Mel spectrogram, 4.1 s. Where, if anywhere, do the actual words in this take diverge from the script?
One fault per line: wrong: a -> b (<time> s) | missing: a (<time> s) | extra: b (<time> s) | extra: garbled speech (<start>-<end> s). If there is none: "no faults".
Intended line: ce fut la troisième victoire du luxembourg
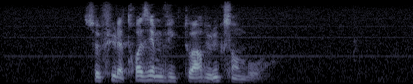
no faults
